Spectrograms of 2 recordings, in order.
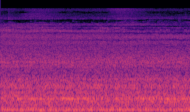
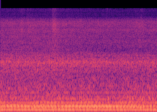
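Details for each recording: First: Sharp twin-tub washing machine, spin dryer after replacing the defective dryer motor that caused weak spin: steady, even whirring rush with no knocks, scraping or wobble; spin dryer running smoothly and healthy. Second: Sharp twin-tub washing machine spin dryer: steady low motor hum with an even drone and no speed build; weak spin dryer from defective dryer motor, replaced.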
